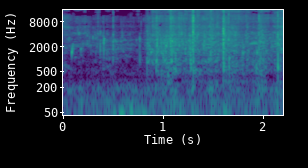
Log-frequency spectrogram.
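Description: Hands splashing and squelching in shallow muddy water and wet grass, with scattered small wet clicks, getting louder about a second in.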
